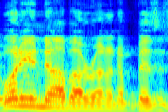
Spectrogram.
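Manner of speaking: put-on, casual, unbothered, nonchalant, offhand tone. Retelling the grandfather's remark to the dad: imitating grandfather's nonchalant tone. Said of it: "he just kinda had this nonchalant".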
